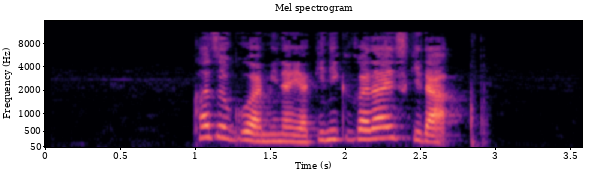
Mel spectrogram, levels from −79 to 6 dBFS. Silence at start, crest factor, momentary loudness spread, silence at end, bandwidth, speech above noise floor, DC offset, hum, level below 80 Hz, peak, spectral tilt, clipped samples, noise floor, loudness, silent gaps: 1 s; 20 dB; 7 LU; 0.65 s; 11.5 kHz; 48 dB; under 0.1%; none; -66 dBFS; 0 dBFS; -3 dB/octave; under 0.1%; -66 dBFS; -17 LUFS; none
